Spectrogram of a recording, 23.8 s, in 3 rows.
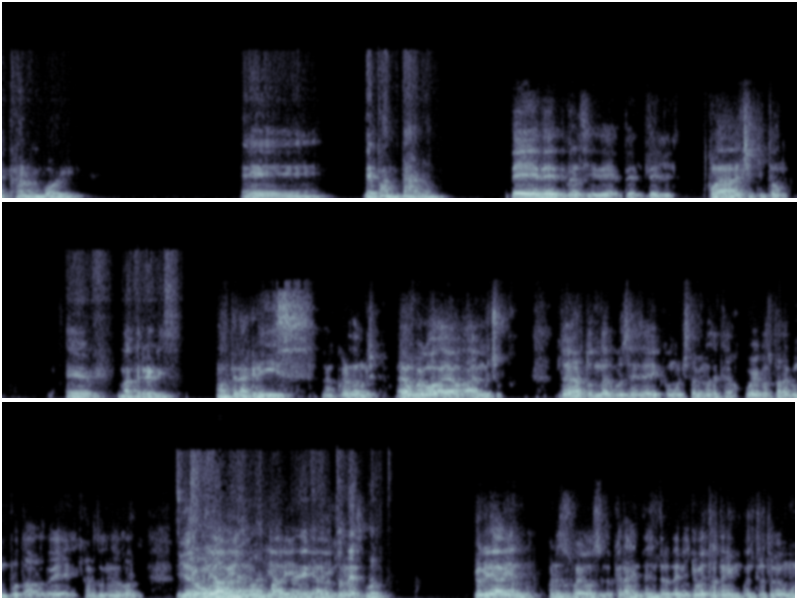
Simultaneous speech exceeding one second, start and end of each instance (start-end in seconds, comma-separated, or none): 17.7-19.6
